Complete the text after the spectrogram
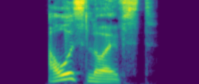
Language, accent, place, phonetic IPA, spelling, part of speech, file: German, Germany, Berlin, [ˈaʊ̯sˌlɔɪ̯fst], ausläufst, verb, De-ausläufst.ogg
- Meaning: second-person singular dependent present of auslaufen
